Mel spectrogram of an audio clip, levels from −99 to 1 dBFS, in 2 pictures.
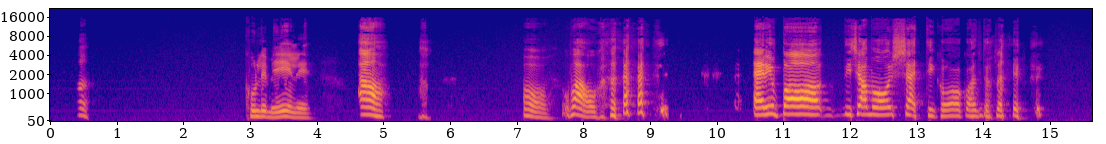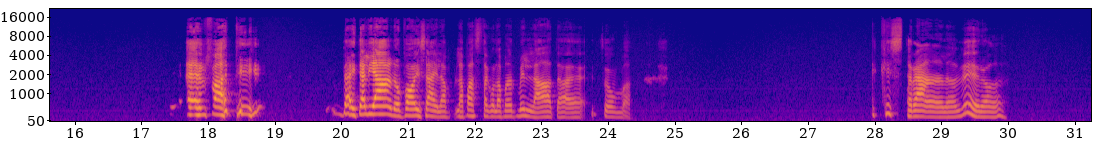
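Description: No technical faults are audible.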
